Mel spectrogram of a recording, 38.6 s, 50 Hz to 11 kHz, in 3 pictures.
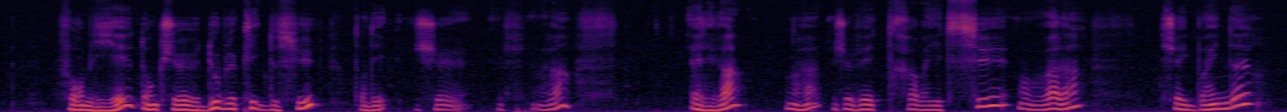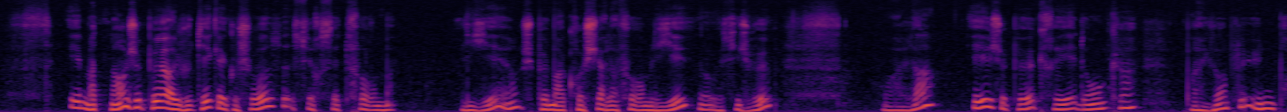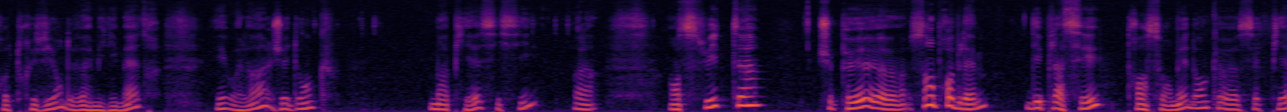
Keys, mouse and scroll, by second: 2.3 click, 3.9 click, 4.4 click, 6.2 click, 6.6 space, 9.9 click, 11.6 click, 12.5 click, 13.4 scroll up 1, 15.5 click, 17.1 click, 18.3 click, 21.0 click, 23.4 click, 24.6 2, 24.9 0, 25.9 Return, 28.3 click, 28.8 space, 30.1 click, 30.9 space, 32.9-34.0 drag, 35.7 right click, 36.8 click, 38.5-38.6 drag.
